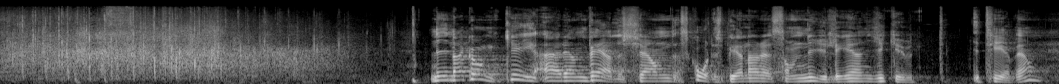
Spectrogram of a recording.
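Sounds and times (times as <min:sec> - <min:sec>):
audience applause: 0:00.0 - 0:03.9
speech: 0:04.3 - 0:10.5.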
